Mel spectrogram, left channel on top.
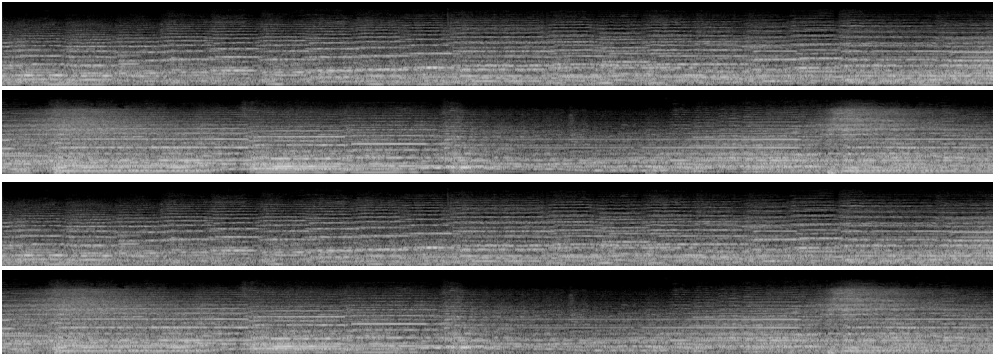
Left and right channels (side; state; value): right; noise; rumble, 19 dB below the sound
